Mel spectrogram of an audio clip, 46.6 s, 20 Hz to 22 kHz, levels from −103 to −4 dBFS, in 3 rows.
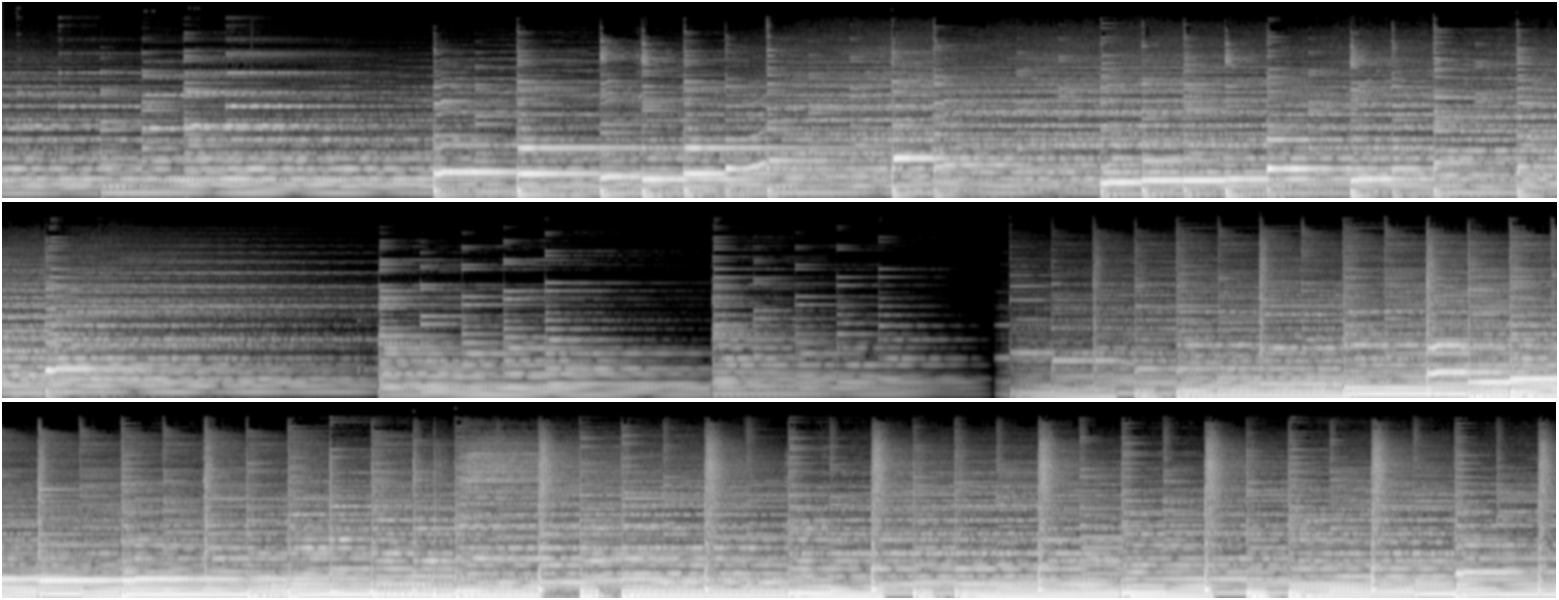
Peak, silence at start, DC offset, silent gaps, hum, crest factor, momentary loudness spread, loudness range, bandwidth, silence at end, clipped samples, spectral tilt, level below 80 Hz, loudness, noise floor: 0 dBFS; 0 s; under 0.1%; none; none; 14 dB; 18 LU; 20 LU; 11 kHz; 0 s; under 0.1%; -8 dB/octave; -22 dBFS; -14 LUFS; -58 dBFS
